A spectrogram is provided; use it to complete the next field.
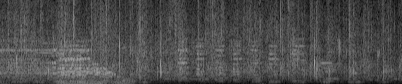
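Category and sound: crowd, audience clapping hands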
